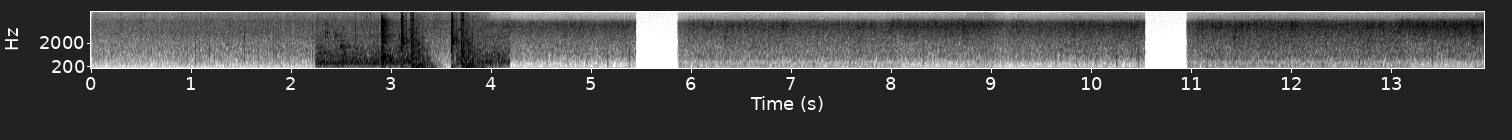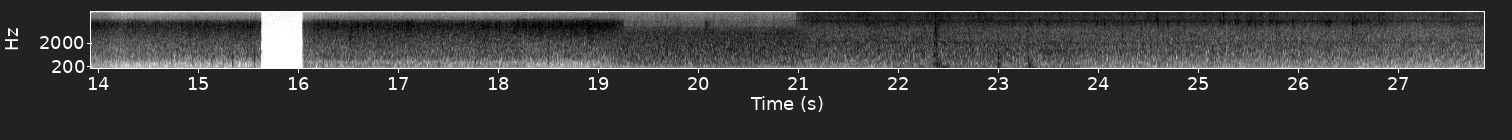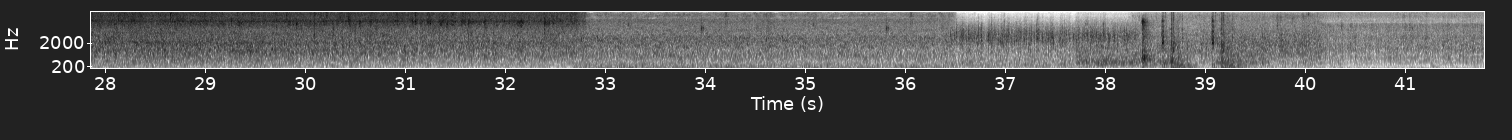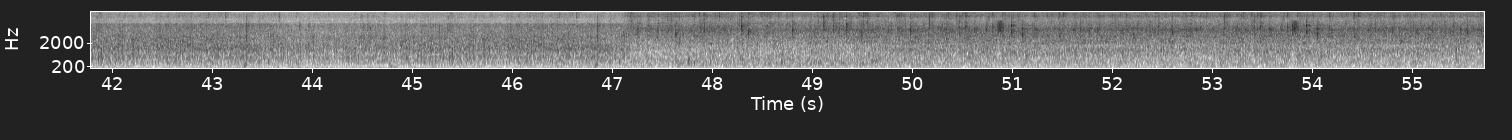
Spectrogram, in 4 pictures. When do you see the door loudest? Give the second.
3 s.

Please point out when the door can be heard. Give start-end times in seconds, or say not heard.
2.2-4.2, 21.9-23.9, 37.7-39.6.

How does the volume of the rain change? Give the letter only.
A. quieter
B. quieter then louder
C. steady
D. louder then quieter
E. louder
D.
